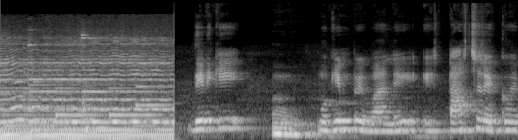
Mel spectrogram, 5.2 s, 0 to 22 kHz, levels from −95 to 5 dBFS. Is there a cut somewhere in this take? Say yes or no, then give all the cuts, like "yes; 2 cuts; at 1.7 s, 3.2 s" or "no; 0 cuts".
yes; 1 cut; at 1.7 s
